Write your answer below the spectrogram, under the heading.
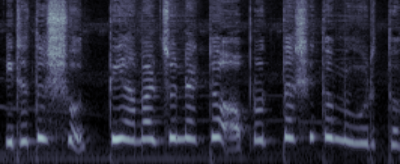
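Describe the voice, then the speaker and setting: A woman voicing an earnest, expressive young granddaughter who cooks at a food stall in an animated story. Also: very high voice, fast, faint music behind. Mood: surprised, hesitant. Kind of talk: Bengali animated story dialogue.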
